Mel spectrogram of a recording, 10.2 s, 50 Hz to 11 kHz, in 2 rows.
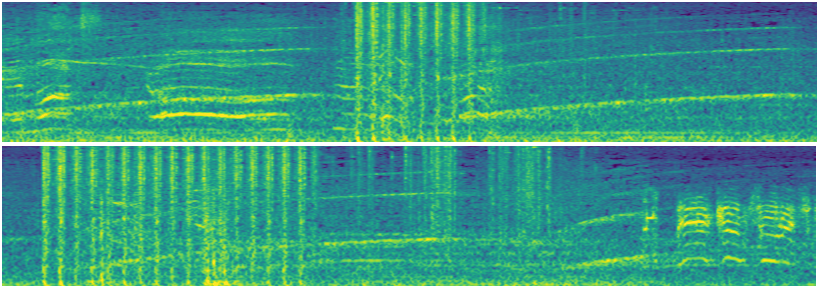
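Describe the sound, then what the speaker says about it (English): Heavy gunfire in Far Cry 5, with dense bursts of rapid automatic shots close by, mixed with wailing siren-like game effects and other sounds. "Oh, I'm under heavy fire."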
